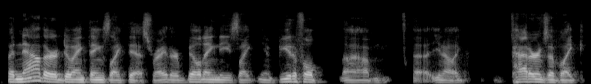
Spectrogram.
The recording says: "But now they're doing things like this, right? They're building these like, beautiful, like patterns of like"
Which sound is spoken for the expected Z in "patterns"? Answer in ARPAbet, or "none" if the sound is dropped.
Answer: Z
